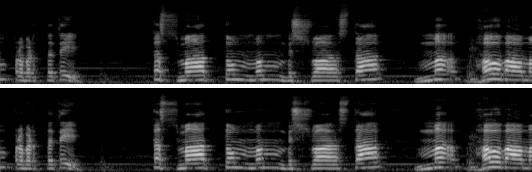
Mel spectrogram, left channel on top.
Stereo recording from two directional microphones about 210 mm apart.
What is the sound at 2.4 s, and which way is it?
A man's voice, 20° left (ahead or behind).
